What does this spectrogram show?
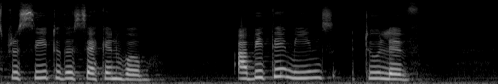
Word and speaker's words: habiter: Habiter means to live. The H is silent because it is a mute H.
